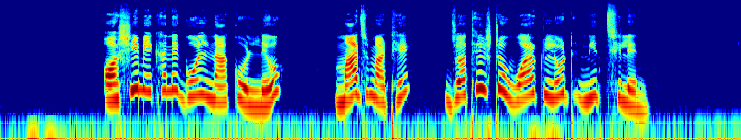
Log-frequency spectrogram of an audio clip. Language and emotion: Bengali, neutral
